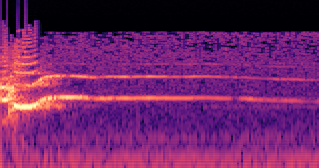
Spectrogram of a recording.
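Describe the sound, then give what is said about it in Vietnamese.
A frightened dog with bristling fur backs away and lets out a crying howl: a short rough burst, then a long, steady, high whining tone that holds its pitch and stays loud. “Nó thụt lùi từ từ rồi sủa lên một tiếng như khóc.”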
